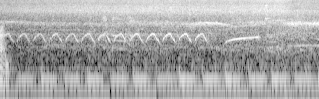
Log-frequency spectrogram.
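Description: Siren in a fast yelp, swooping up and down about three times a second, which stops about four seconds in and gives way to a single rising tone. A low, pulsing music bed runs underneath.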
